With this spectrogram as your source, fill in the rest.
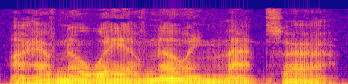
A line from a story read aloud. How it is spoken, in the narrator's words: Andy said quietly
